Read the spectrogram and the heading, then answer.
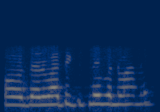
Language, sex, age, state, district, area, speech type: Hindi, female, 18-30, Rajasthan, Jodhpur, urban, conversation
